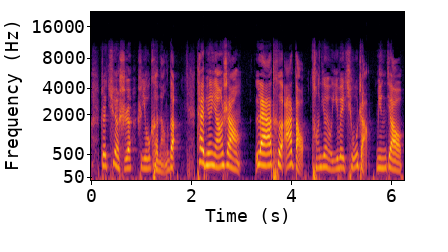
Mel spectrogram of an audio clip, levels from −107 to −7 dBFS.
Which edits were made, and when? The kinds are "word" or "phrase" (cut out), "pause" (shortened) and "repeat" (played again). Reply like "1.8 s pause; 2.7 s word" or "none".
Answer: 2.1 s pause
